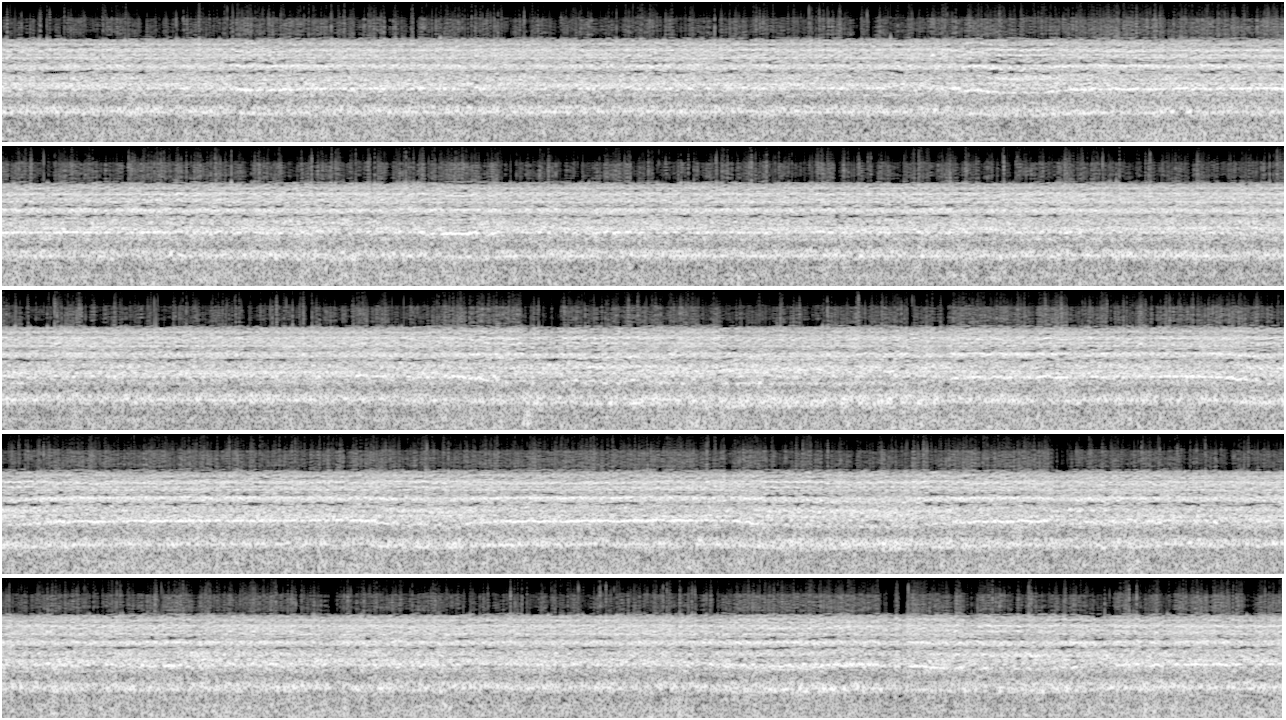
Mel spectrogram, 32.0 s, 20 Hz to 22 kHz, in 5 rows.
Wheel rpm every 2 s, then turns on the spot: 230, 240, 230, 230, 230, 230, 230, 220, 220, 230, 230, 220, 230, 230, 230, 220.
none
